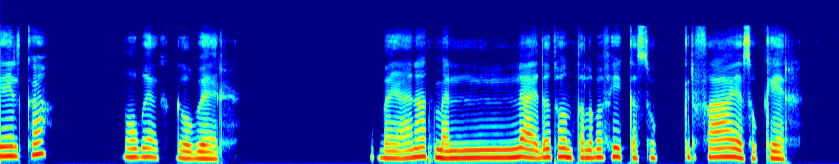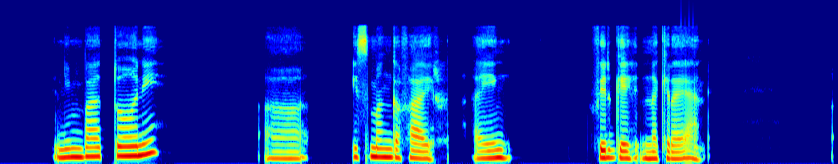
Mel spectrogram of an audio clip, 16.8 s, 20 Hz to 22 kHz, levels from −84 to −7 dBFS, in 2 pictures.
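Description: From 15.16 s to the end at 16.78 s, the speech picks up a rough 25 Hz buzz from a resampler restarted on every block. Each 40 ms block was converted in isolation, likely from 24 kHz to 48 kHz, leaving a small error at every block edge that sounds only while the speech is present.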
